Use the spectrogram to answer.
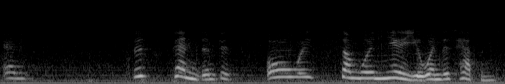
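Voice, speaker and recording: Young wife, anxious, pleading, high, lively pitch, lo-fi 1950s radio. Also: female voice, unhurried. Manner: tense, pleading, often near tears. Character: anxious young wife, fearful for her husband. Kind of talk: 1950s radio drama acting. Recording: dull 1950s radio broadcast with faint hiss.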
